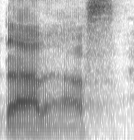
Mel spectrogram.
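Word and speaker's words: BDAS: this is a it's the abbreviation is be das and we like to pronounce it badass and you know you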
